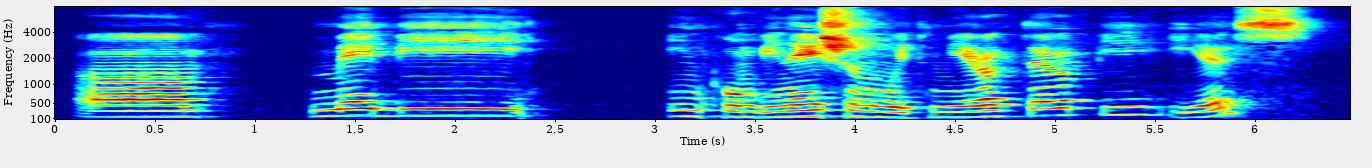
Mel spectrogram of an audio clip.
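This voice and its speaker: Audible room echo surrounds a man with a Bulgarian accent and a fairly high pitch, who speaks very slowly with fairly even intonation. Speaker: physiotherapist. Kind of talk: educational talk to camera. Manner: halting, many fillers and repetitions.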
